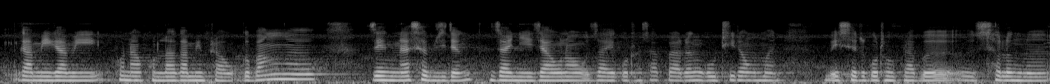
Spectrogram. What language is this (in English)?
Bodo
